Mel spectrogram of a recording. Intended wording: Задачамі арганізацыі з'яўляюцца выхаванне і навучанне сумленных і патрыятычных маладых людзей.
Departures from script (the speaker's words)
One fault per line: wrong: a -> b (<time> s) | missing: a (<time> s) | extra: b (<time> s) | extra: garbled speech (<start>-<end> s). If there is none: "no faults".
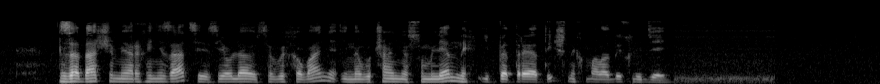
no faults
